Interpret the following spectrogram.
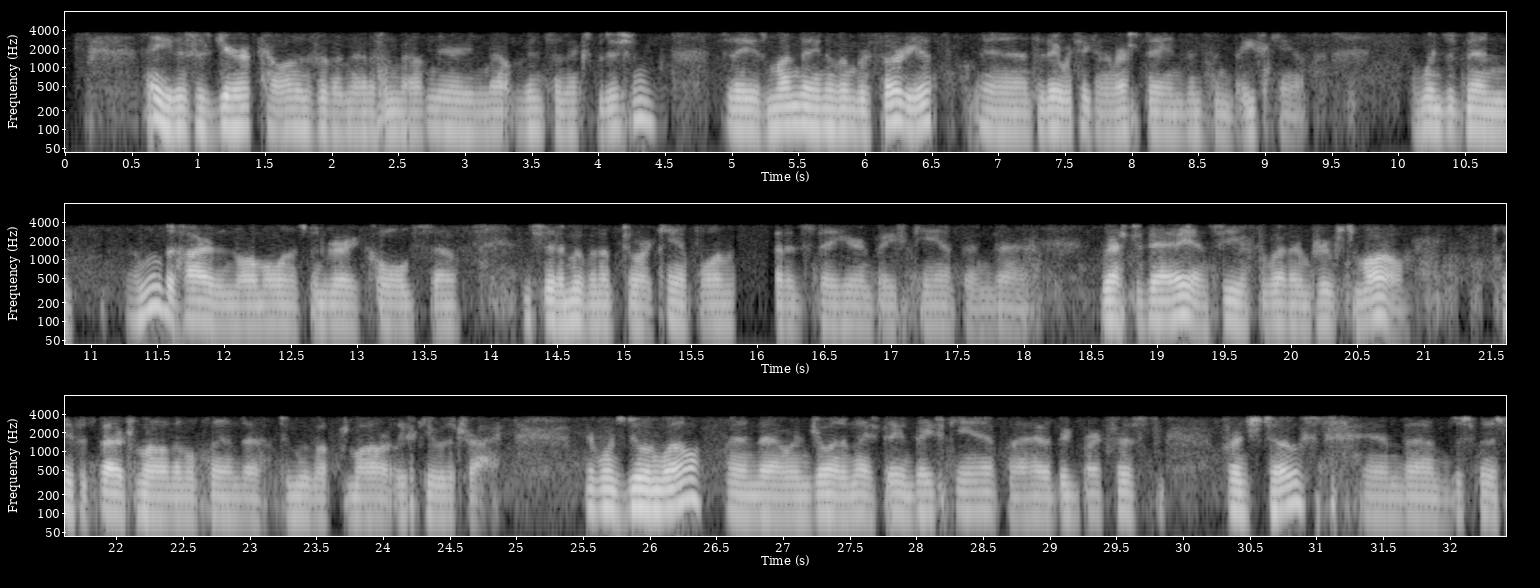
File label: voicemail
